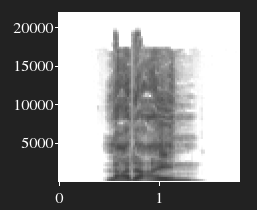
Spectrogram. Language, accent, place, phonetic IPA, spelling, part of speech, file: German, Germany, Berlin, [ˌlaːdə ˈaɪ̯n], lade ein, verb, De-lade ein.ogg
- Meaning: inflection of einladen: 1. first-person singular present 2. first/third-person singular subjunctive I 3. singular imperative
